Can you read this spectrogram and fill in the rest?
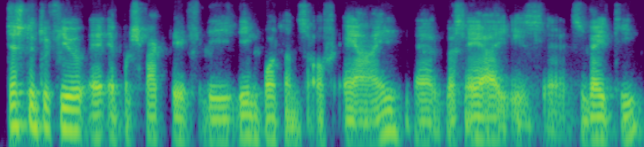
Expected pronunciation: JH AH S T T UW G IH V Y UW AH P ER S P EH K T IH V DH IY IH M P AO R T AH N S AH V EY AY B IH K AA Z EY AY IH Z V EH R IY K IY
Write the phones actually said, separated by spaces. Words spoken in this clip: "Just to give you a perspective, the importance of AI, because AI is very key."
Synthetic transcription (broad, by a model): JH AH S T T UW G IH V Y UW AH P ER S P EH K T IH V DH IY IH M P AO R T AH N S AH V EY AY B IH K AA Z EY AY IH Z V EH R IY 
